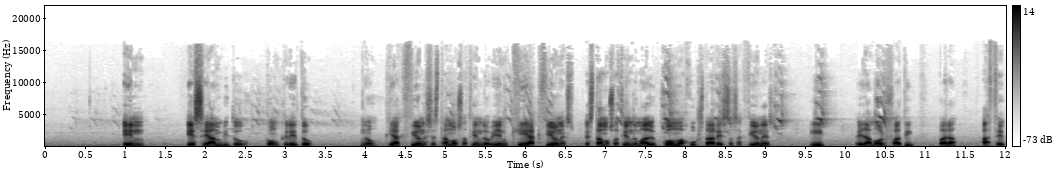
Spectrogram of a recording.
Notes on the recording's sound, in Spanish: grabado frente al Coliseo, en pleno centro de Roma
